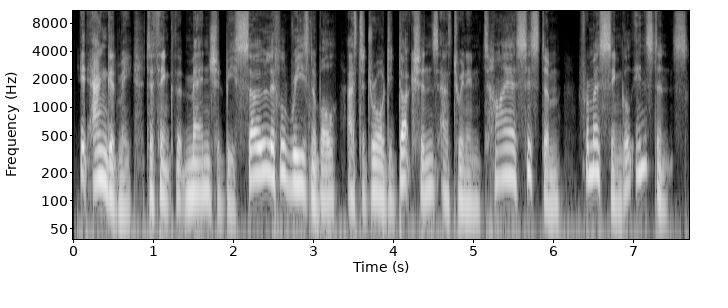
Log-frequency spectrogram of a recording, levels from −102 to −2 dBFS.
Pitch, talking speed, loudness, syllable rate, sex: 130 Hz, 195 wpm, -22 LUFS, 5.5 syllables/s, male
